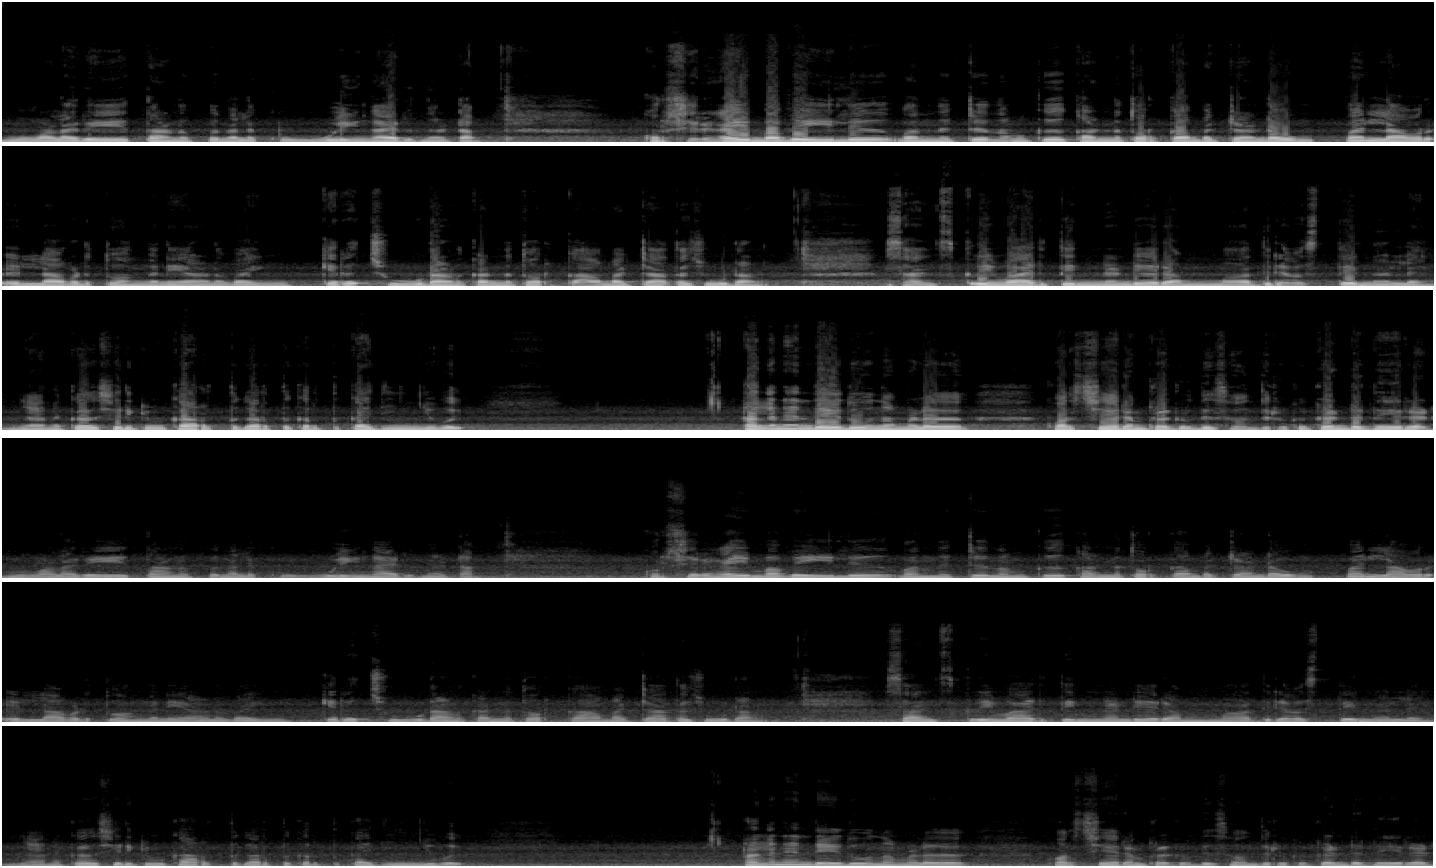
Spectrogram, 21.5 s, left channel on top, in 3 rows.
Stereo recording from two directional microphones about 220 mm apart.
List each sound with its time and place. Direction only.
0.2 s a woman's voice: 20° left (ahead or behind)
17.8 s a woman's voice: 20° left (ahead or behind)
